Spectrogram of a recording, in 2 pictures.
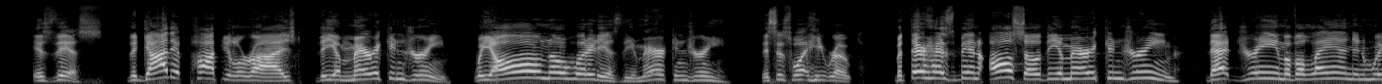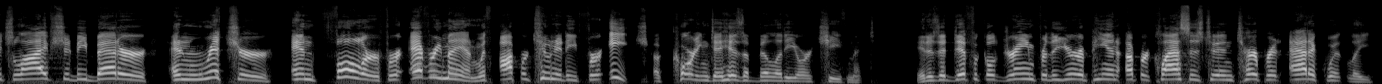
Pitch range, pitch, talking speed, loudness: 200-265 Hz, 230 Hz, 155 wpm, -20 LUFS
